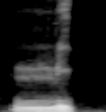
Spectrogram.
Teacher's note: this H letter here, okay, doesn't exist phonetically, so we don't really pronounce it, okay? So if you listen carefully, you will only listen or hear these vowels at the beginning of the word.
